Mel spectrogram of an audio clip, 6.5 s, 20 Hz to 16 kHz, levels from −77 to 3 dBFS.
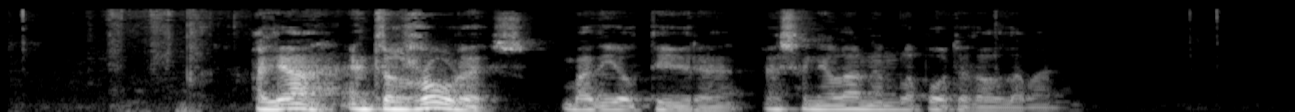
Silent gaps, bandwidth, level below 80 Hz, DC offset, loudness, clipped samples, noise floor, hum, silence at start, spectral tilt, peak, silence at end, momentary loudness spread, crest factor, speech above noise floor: none; 11.5 kHz; -50 dBFS; under 0.1%; -15 LUFS; under 0.1%; -75 dBFS; none; 0.55 s; -6.5 dB/octave; 0 dBFS; 1.25 s; 24 LU; 18 dB; 60 dB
